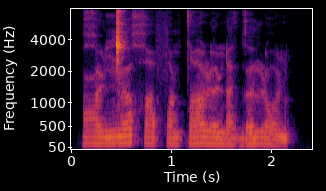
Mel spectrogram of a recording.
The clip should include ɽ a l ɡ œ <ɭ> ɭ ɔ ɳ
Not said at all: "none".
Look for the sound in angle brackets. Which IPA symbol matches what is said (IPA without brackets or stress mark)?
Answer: l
